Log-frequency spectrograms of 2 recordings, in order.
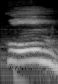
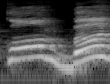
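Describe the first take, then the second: First: No b sound is heard at the end. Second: A b sound is heard at the end. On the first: The speaker calls it right. "जिसमें बी is always silent" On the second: The speaker calls it wrong. "हम कोम ब नहीं बोलते"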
